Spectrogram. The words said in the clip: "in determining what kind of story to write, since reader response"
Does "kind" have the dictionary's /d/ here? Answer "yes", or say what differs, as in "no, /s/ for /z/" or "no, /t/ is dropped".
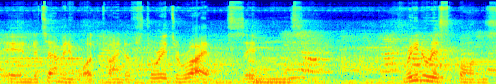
yes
